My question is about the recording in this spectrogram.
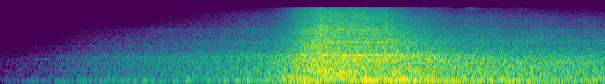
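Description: A vehicle passing by: a rushing noise over a low hum, building slowly to a peak about three seconds in and then fading gradually.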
